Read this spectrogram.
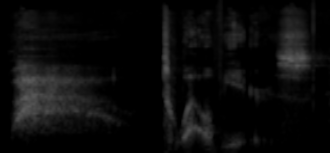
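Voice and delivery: very soft, whispered amazement; hushed awe. Real, not acted. Preacher marvelling at twelve years in prison, hushed awe. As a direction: let it out in a stunned whisper.

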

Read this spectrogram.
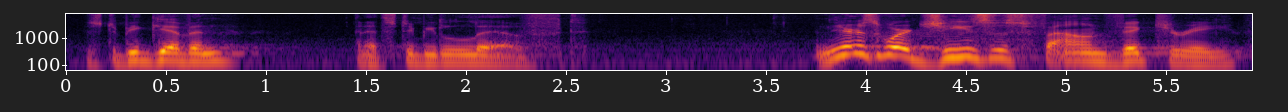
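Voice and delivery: ordinary delivery

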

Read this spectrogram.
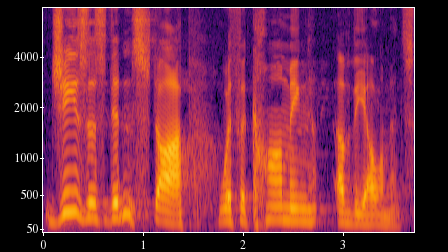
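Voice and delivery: usual speaking voice

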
